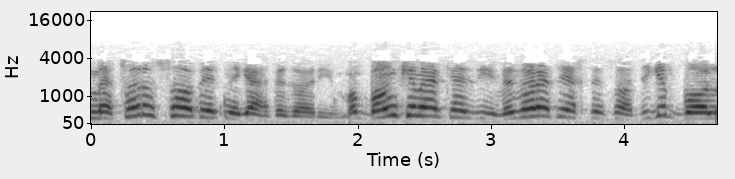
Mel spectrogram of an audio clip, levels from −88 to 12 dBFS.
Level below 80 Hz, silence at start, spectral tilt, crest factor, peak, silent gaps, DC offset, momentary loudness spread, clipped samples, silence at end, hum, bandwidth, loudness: -58 dBFS; 0 s; -6 dB/octave; 14 dB; 0 dBFS; none; under 0.1%; 11 LU; under 0.1%; 0 s; none; 3.9 kHz; -16 LUFS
